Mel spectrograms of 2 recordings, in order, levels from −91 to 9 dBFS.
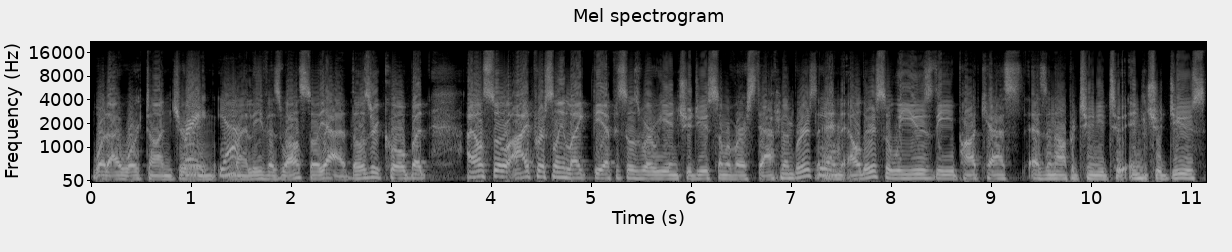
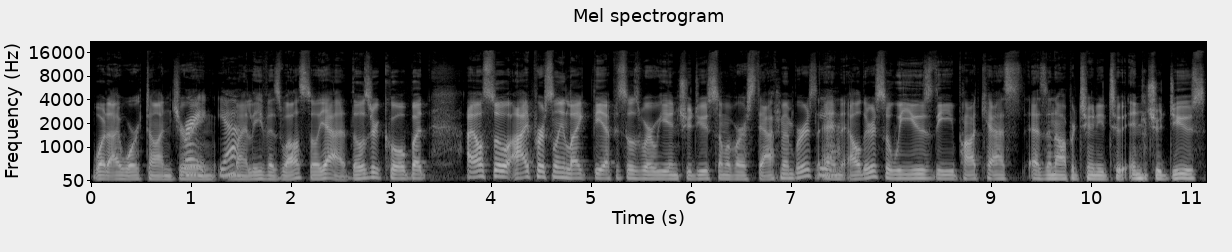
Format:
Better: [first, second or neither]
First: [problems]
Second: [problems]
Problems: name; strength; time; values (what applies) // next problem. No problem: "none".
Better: second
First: distortion; heavy; 6 dB below the speech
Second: none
